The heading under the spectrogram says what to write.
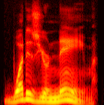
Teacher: Voice drops on name. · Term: information drop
